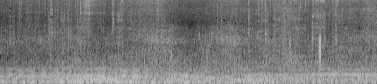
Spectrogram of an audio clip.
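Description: A steady low engine drone, with wind on the microphone and a few faint clicks.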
